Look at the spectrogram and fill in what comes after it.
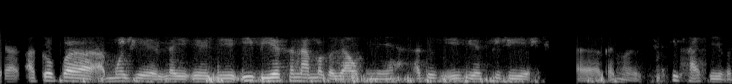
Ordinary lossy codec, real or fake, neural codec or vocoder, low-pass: AAC, 16 kbps; real; none; 3.6 kHz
